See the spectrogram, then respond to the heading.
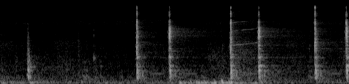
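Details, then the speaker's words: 13-year-old John Deere LT160 lawn tractor: turning the key gives about six sharp dry clicks, roughly one a second, felt inside the solenoid, and the engine never cranks. Solenoid suspected, but the starter motor had failed. "it just clicks and if you put your finger on it when you're turning the key you can actually feel it clicking inside"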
